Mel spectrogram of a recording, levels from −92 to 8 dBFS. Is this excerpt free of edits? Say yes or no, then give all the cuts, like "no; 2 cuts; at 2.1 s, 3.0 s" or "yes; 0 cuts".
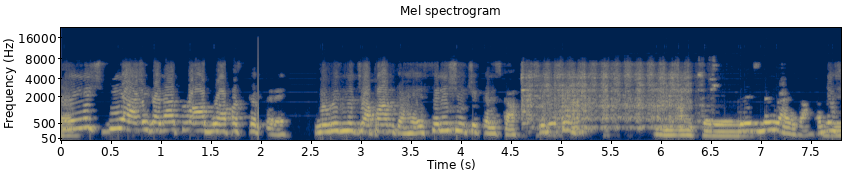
no; 1 cut; at 2.0 s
